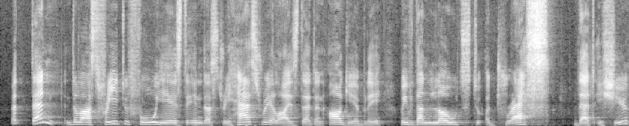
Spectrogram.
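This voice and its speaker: A woman with a European accent speaks at a fairly slow pace in a fairly low pitch. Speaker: conference panelist, gambling industry. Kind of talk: panel discussion.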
